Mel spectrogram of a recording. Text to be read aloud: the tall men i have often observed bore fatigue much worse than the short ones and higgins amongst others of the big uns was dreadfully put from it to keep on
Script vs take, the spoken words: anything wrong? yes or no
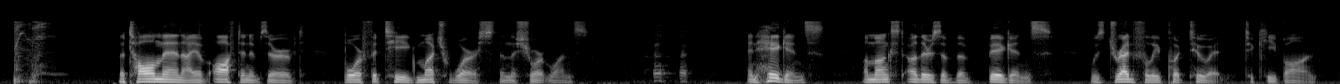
yes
